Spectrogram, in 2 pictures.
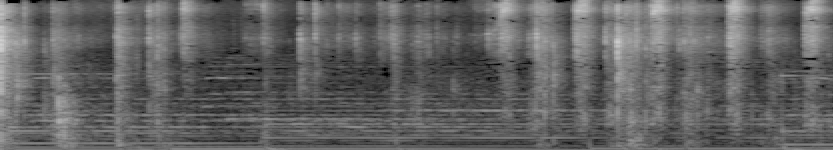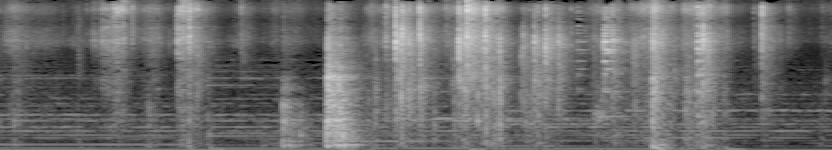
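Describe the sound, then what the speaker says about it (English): A packet of Korean ginseng chicken stew being cut open, heard as a run of sharp plastic snips, crinkles and taps, sparse at first and then busier and louder near the end, with no talking. "Now I'm gonna open the original one. Cut it open."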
